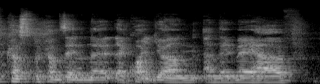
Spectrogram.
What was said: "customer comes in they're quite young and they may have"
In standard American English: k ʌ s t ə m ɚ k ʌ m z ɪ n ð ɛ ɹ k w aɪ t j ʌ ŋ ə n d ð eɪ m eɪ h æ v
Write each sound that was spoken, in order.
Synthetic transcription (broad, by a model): k ʌ s t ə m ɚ k ʌ m z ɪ n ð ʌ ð k w aɪ t j ʌ ŋ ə n ð eɪ m eɪ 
